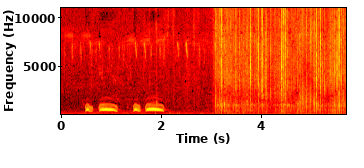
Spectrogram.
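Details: Spotted dove used as a trapping lure gives two quick pairs of mellow coos, each a brief note then a longer swelling one. The calls are followed by several seconds of loud crackling, rustling noise.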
